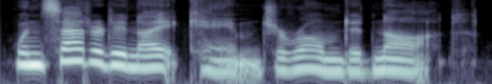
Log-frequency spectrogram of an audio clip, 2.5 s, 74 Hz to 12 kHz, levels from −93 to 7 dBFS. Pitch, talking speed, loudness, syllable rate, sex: 200 Hz, 170 wpm, -16 LUFS, 5.0 syllables/s, female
